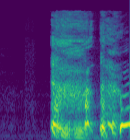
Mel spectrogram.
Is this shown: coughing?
yes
